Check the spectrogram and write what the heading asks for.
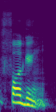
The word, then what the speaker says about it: Fugging: After years of putting up with these shenanigans, on January 1st, 2021, the town council voted to change the name officially to fugging, which better reflects the actual pronunciation.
